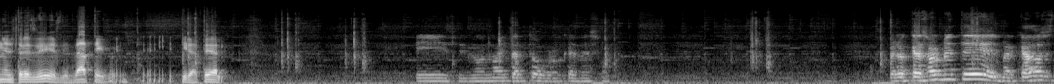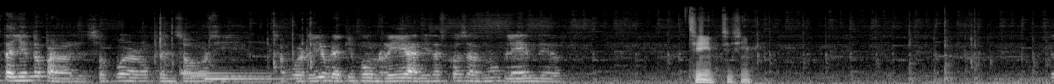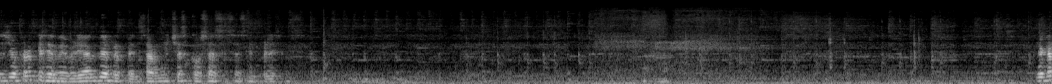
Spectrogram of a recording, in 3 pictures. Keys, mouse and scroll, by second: 1.9 alt+Tab, 2.9 alt+Tab, 3.6 alt+Tab, 5.0 shift+super+s, 6.1 shift+s, 7.6 shift+super+s, 8.8 Escape, 9.8 shift+super+s, 11.3 shift+click, 11.4 click, 12.2 alt+Tab, 13.1 alt+click, 13.5 ctrl+alt+v, 14.0 click, 14.1 click, 14.3 middle click, 14.7 click, 15.9-16.4 scroll down 1, 16.4 click, 17.0 scroll down 1, 17.2 middle click, 17.9 scroll up 1, 18.2 middle click, 21.3 middle click, 21.6 shift+middle click, 21.8 middle click, 25.3 click, 26.0 middle click, 26.8 shift+middle click, 28.1 shift+middle click, 28.5 middle click, 29.0 middle click, 29.4 f, 29.6 click, 29.9 middle click, 30.2 alt+shift+z, 30.6 middle click.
